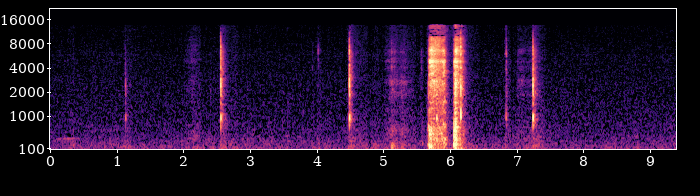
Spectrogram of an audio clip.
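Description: Faint, sparse clicks, one every second or two, from buttons on a TV remote control being pressed to skip forward through an episode. A little past the middle comes a louder short noise in two quick bursts.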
